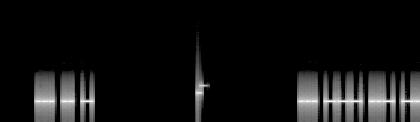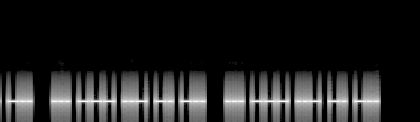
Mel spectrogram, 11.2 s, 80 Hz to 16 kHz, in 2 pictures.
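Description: Rapid Morse code beeps sent at 28 words per minute in a steady mid-pitched tone, short dots and longer dashes grouped into quick bursts with brief gaps, plus a single soft pop early on.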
